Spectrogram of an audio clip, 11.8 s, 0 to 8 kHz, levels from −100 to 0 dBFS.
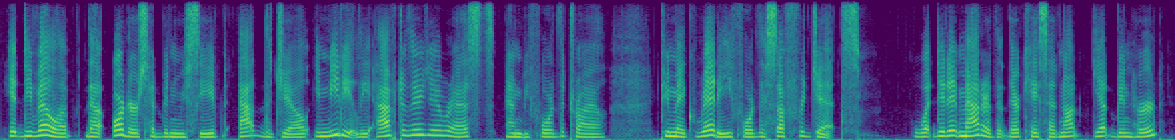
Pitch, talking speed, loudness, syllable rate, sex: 225 Hz, 185 wpm, -18 LUFS, 5.6 syllables/s, female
